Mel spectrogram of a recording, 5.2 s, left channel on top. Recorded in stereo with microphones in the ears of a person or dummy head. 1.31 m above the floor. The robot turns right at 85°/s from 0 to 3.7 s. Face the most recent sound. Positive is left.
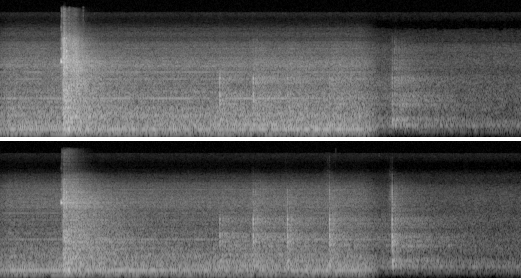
turn(degrees=-55)  # may be behind; listen again after turning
